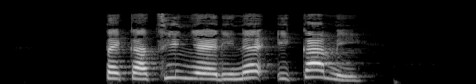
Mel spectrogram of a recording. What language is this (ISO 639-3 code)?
cpy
